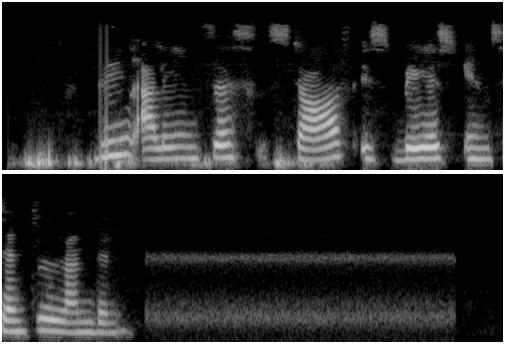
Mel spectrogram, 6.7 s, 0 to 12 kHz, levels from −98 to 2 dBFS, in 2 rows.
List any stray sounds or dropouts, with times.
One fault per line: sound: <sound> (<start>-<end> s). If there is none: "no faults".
no faults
